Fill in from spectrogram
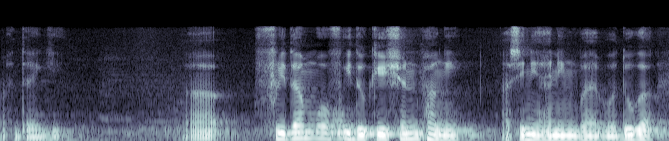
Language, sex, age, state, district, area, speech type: Manipuri, male, 30-45, Manipur, Thoubal, rural, spontaneous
